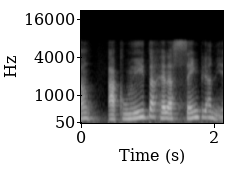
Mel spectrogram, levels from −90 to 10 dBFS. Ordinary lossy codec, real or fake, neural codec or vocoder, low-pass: none; fake; codec, 16 kHz, 0.5 kbps, FunCodec, trained on Chinese and English, 25 frames a second; 7.2 kHz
